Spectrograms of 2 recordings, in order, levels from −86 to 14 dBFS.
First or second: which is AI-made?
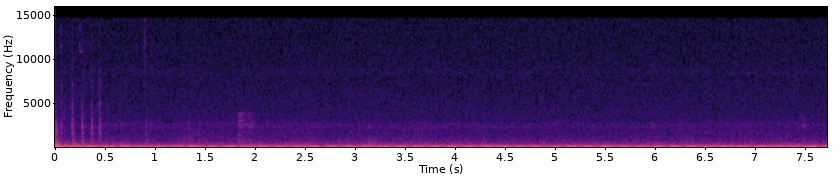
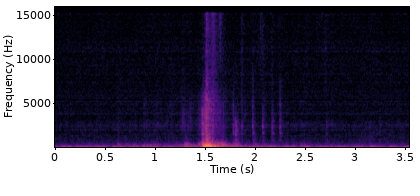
second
